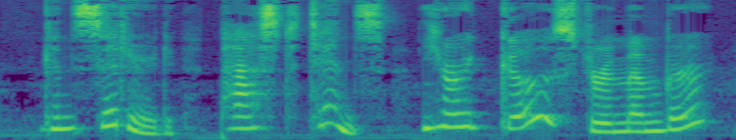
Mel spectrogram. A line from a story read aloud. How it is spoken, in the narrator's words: She giggled now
